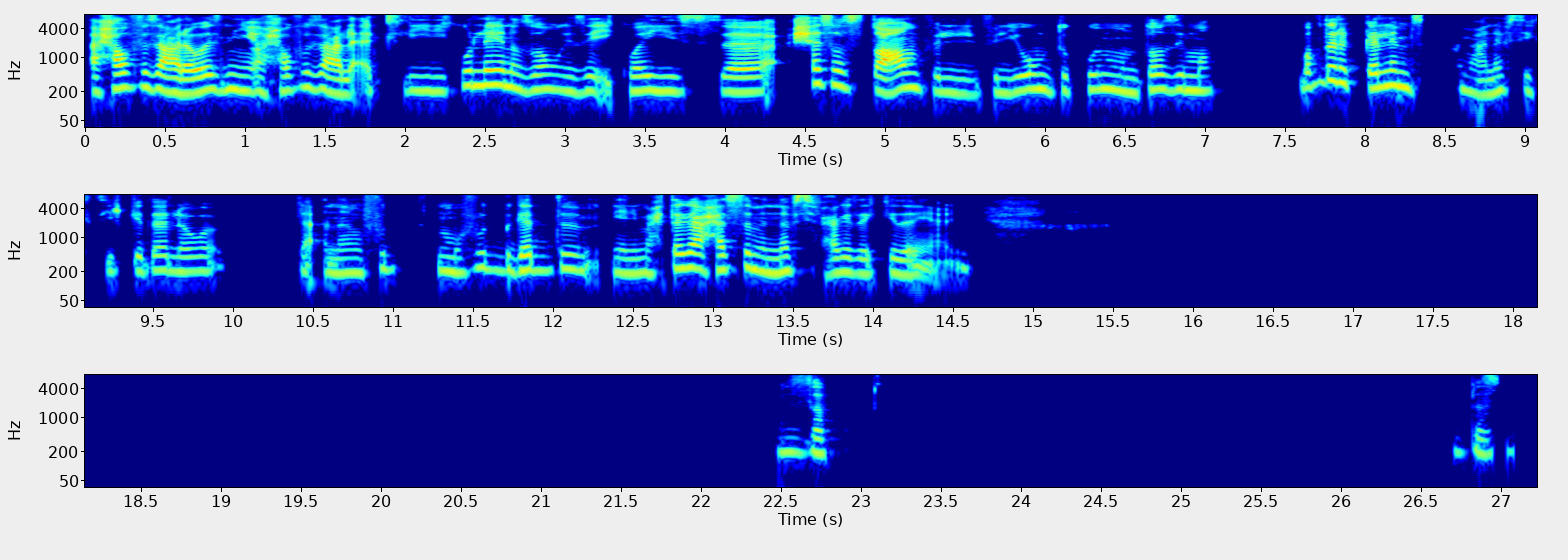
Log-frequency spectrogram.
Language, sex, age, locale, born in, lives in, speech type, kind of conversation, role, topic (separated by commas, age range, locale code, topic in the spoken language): Arabic, female, 25-29, ar-EG, Egypt, Egypt, conversation, advice, user, ازاي أقدر أتحكم في حجم الحصص والأكل؟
